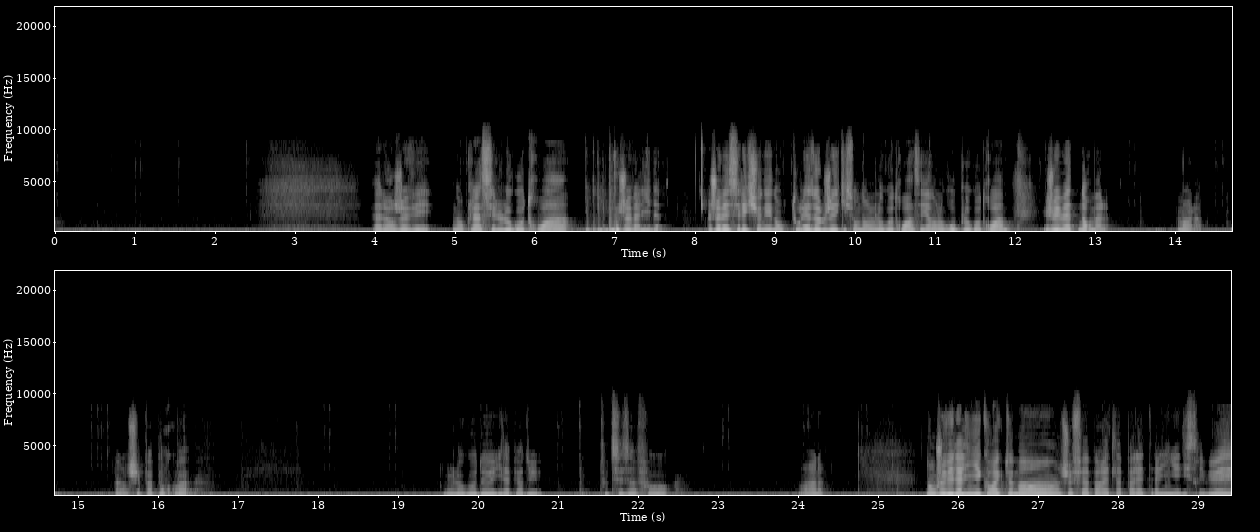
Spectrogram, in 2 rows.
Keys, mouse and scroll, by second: 0.1 click, 1.2 click, 1.7 click, 5.3 click, 5.7 click, 6.8 BackSpace, 6.9 KP_3, 7.1 KP_Enter, 9.3 click, 10.5 shift+click, 12.5 click, 13.6 click, 14.7 click, 15.3 click, 16.2 KP_Subtract, 16.4 KP_Add, 18.2 click, 19.1 click, 20.2 click, 21.1 shift+click, 22.0 click, 23.2 click, 24.2 click, 24.9 click, 26.3 shift+click, 27.9 click, 29.3 click.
